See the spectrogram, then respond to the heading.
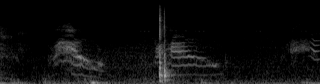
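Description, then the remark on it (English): A person outside a house mimics a cat's meow, producing a few drawn-out, wavering mewing calls in close succession, with a sharp click partway through. No talking. “They practiced that cat sound.”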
